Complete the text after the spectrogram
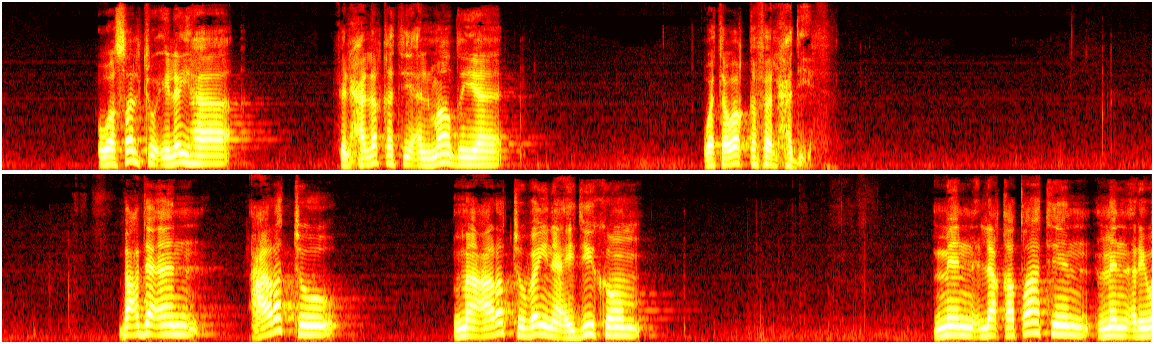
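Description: A middle-aged man speaks calmly and deliberately into a microphone, with long pauses.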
